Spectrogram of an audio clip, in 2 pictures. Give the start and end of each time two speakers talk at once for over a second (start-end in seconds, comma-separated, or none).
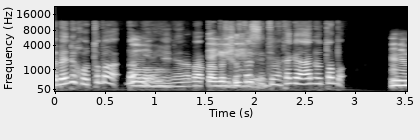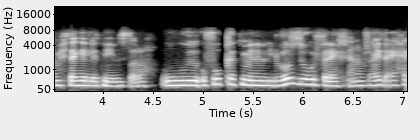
0.8-2.1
